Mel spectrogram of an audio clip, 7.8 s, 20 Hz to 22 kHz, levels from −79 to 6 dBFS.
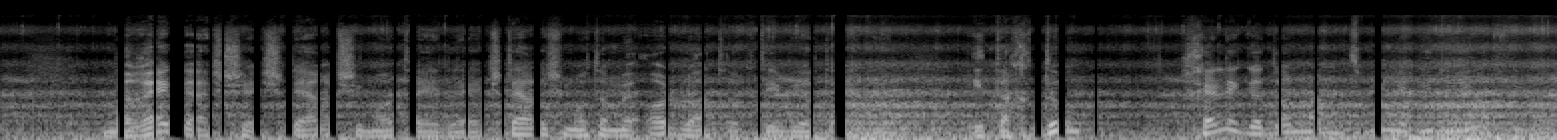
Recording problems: wind noise on the microphone; heavy; 1 dB below the speech
choppy; very; from 0.5 to 2.5 s, at 3.5 s and from 5 to 7 s; 15% of the speech affected

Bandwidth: 14.5 kHz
